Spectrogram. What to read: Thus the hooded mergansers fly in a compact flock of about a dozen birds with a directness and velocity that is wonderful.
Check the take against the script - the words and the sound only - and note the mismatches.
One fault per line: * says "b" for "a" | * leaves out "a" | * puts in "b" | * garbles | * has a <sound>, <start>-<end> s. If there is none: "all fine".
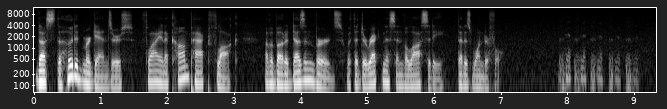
* has a laugh, 7.9-9.1 s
